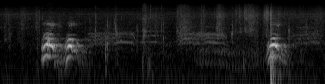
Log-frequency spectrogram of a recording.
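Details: Pomeranian (Spitz) puppies give two sharp, close yips, followed by softer background sounds and one more abrupt yip near the end.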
